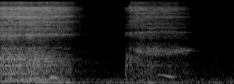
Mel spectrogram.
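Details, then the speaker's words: Sleeping child: two noisy, rattling breaths; primary snoring, possibly associated with apnea, described as never normal in children in any position. "es un ronquido primario o puede estar asociado a la apnea eso no es normal roncar Nunca es normal en ninguna posición en los niños"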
